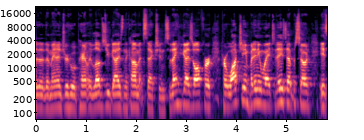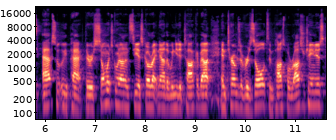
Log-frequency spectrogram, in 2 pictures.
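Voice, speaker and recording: A young man hosts an esports news rundown with a voice roughened by sickness. He rattles along at a rapid clip in a bright, forceful tone, stumbling into quick restarts as he goes. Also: medium pitch. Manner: energetic, rapid, frequent restarts. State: sick voice. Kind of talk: casual news commentary.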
